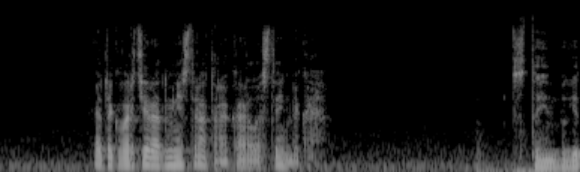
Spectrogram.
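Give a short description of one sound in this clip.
An older man speaks in a low, calm voice.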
